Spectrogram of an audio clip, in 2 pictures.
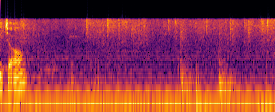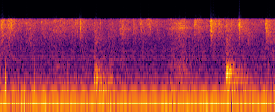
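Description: A felt eraser rubs across a chalkboard.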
